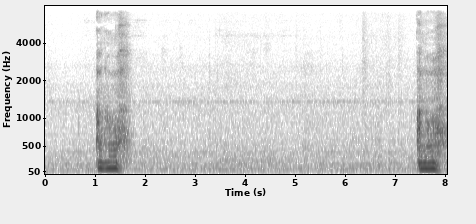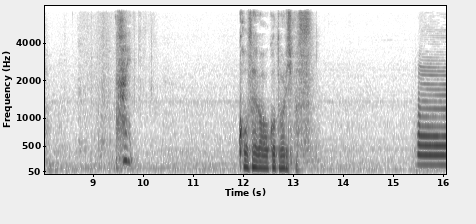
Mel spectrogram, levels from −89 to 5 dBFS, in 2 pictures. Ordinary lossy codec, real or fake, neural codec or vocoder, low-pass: AAC, 48 kbps; real; none; 7.2 kHz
